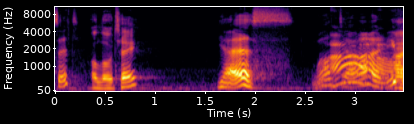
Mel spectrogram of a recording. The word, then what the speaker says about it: elote: How do you pronounce it? Elote?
